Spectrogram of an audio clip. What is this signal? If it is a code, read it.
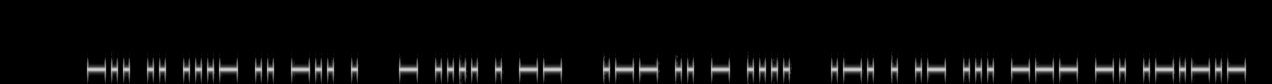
Morse code, heard as a keyed tone, about 20 wpm, 700 Hz. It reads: DIVIDE THEM WITH REASON.
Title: Sentences from Top 1600 Words 20wpm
